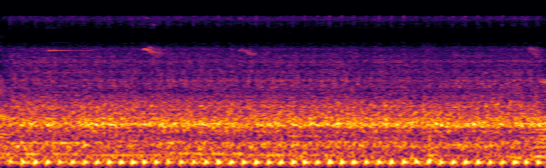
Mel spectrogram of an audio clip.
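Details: Yamaha Lexi scooter idling with a coarse, uneven snoring rumble from inside the rear CVT, also sharp when the throttle is released, not from covers or plastic.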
